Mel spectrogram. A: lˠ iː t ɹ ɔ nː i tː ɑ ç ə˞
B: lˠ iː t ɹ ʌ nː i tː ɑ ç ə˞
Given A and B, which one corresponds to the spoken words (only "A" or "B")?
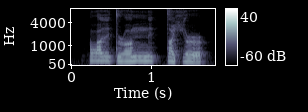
B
